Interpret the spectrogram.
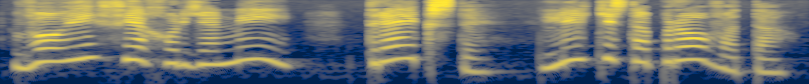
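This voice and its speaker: A woman voicing a bored, mischievous young male shepherd who shouts excitedly. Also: fairly high pitch, no room sound, natural voice. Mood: fake alarm.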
